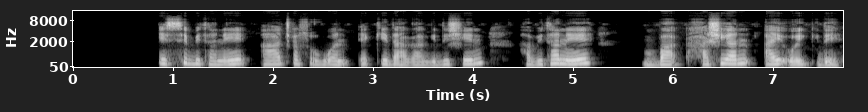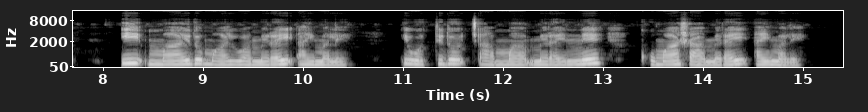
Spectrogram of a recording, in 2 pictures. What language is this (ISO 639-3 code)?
wal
